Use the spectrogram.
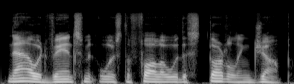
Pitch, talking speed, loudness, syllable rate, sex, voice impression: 115 Hz, 185 wpm, -19 LUFS, 5.0 syllables/s, male, very masculine, very adult-like, very middle-aged, very thick, tensed, very powerful, bright, slightly hard, clear, fluent, slightly raspy, very cool, intellectual, very sincere, very calm, very mature, friendly, very reassuring, unique, elegant, wild, sweet, slightly lively, kind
